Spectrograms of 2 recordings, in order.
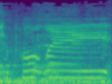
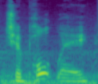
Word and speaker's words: chipotle: in the english language every time you see a ch it is pronounced ch like church or chicken or chicharron even if we're going to the spanish version so why all of a sudden when people see chipotle they decide to make the ch sound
